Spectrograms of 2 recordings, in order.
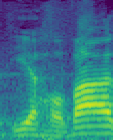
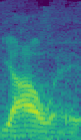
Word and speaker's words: Yehovah: And they all believed it was Yehovah. There's at least all of those that I'm talking about. There is no rabbi in historical sources who says it's Yahweh or Yahweh.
